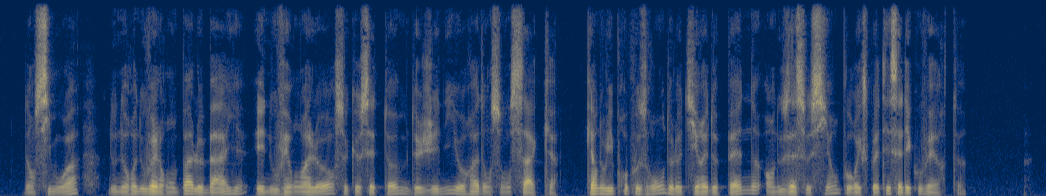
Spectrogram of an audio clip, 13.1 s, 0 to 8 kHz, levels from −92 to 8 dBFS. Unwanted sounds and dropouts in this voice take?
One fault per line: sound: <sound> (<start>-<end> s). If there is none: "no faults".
no faults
